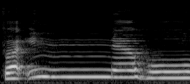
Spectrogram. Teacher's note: ഫ ലൈറ്റ് ആക്കിയിട്ട് ഉച്ചരിക്കുക. നമ്മുടെ മേലെ മുൻപല്ലിൻ്റെ അറ്റം താഴെ ചുണ്ടിൻ്റെ ഉൾവശത്ത് നനഞ്ഞ ഭാഗത്ത് വെക്കുക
